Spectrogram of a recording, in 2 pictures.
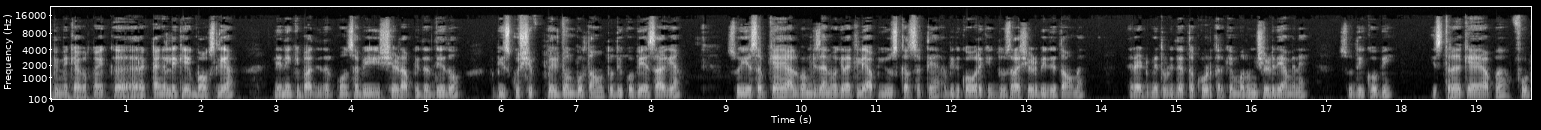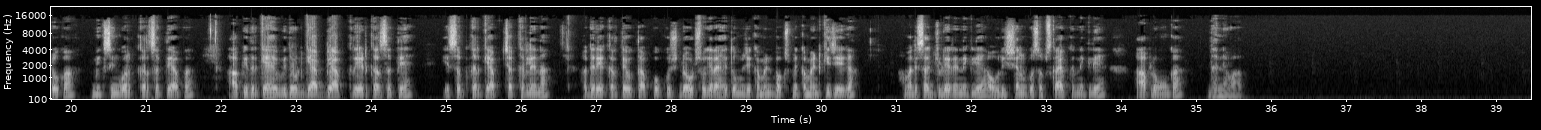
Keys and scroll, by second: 6.5 shift+Page_Down.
